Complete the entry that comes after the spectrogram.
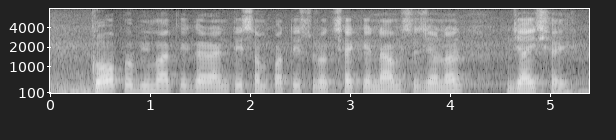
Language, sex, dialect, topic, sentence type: Magahi, male, Western, banking, statement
